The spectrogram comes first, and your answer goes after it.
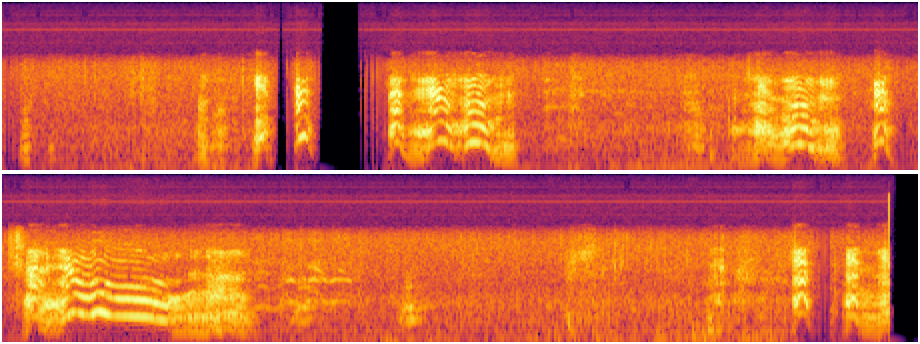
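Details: Alaskan Malamute giving a run of loud, throaty, bark-like yips, then a long wavering harmonic howl that slides downward in pitch, followed by more short vocal bursts and brief pauses.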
